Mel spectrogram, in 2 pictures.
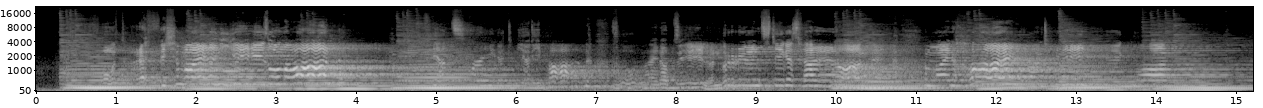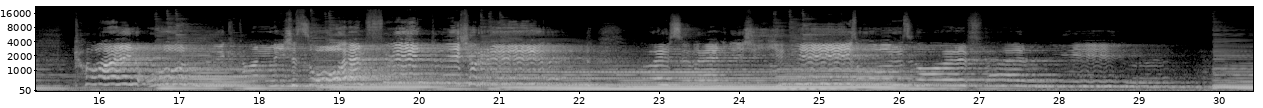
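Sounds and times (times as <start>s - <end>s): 
tenor singing recitative: 0.3s - 30.3s.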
